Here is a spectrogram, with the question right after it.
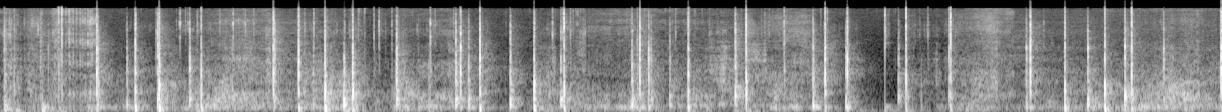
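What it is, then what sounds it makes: Cardboard box tapped with fingernails. A small, hollow blue Twinings cardboard tea box is tapped on its top and sides with long red nails. Quick, dry clicky taps come in an irregular stream, each dying away almost instantly, with a faint crinkly texture underneath.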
